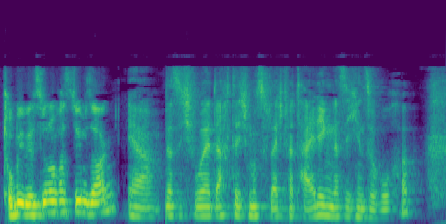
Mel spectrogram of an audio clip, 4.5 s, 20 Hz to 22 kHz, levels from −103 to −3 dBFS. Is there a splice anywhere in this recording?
yes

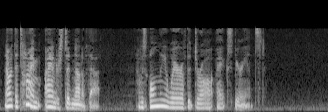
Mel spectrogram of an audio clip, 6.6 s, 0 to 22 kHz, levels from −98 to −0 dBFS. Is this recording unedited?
yes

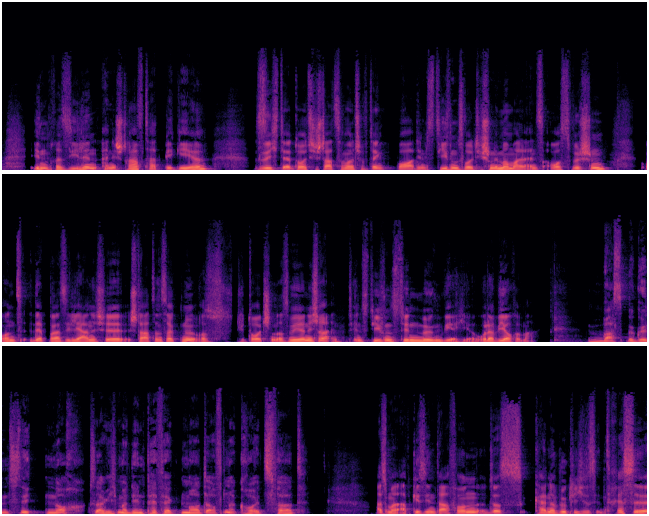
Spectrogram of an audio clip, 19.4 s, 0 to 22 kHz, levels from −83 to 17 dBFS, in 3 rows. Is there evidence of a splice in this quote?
no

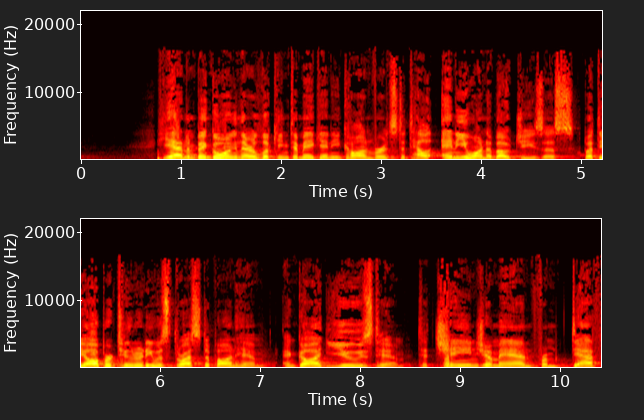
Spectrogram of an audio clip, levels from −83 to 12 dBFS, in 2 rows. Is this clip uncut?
no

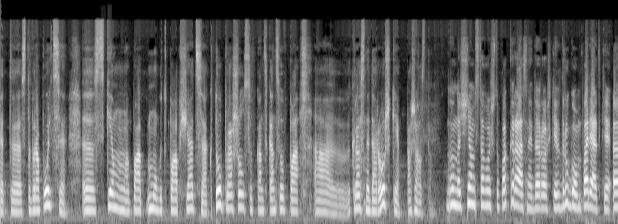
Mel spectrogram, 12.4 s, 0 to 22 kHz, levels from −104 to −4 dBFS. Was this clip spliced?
no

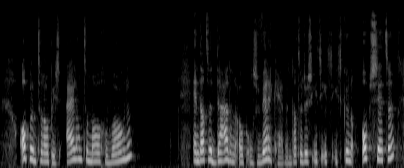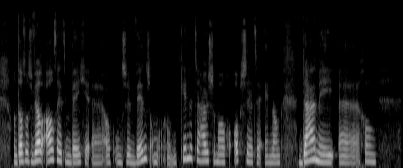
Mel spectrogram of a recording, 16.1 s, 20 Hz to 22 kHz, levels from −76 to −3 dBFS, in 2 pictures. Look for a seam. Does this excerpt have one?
no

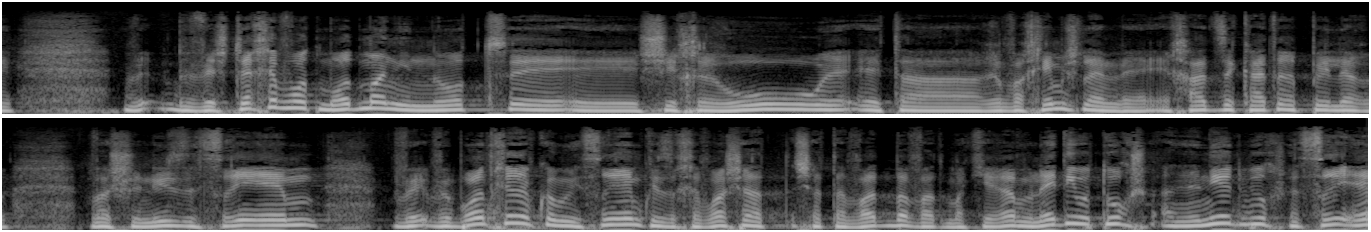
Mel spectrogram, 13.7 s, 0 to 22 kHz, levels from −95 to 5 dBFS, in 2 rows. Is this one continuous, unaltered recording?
yes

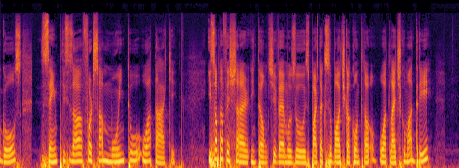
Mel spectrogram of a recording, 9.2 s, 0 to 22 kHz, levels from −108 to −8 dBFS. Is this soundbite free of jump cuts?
no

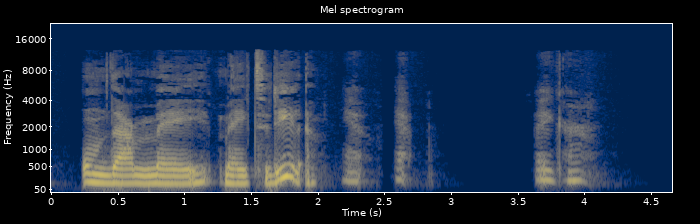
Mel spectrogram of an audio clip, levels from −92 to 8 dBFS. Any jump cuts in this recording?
yes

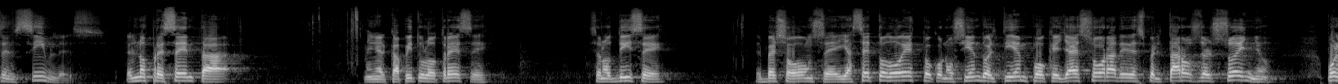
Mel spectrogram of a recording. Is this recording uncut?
no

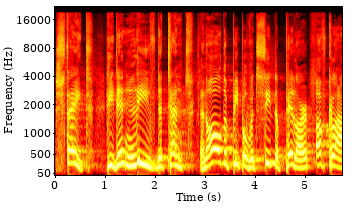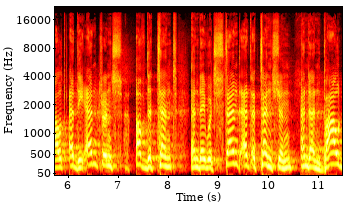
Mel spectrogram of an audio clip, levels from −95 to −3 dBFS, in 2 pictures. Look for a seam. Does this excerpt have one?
yes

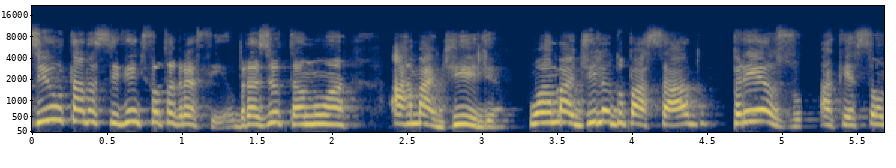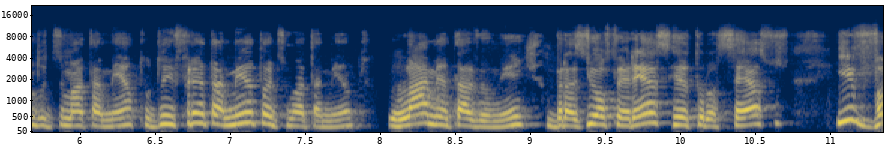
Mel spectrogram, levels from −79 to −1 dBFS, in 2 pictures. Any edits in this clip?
no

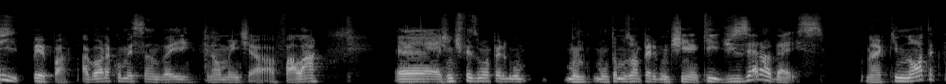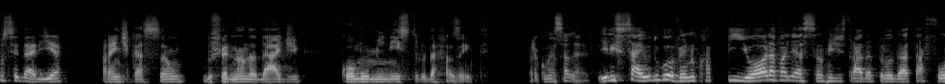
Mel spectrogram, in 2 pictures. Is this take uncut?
no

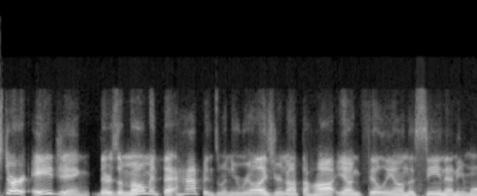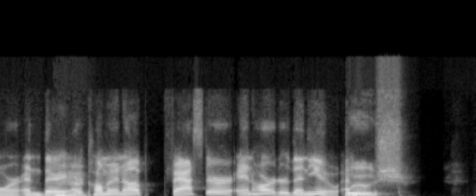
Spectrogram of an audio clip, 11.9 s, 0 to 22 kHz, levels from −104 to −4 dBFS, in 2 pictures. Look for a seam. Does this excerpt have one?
yes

